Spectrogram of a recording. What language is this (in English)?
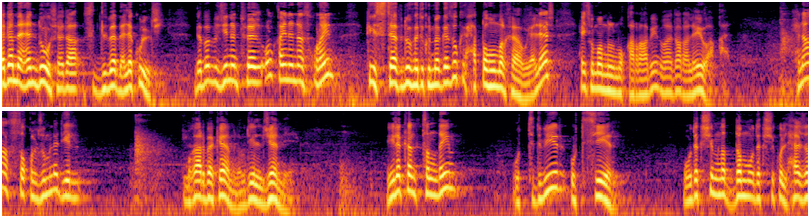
Arabic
